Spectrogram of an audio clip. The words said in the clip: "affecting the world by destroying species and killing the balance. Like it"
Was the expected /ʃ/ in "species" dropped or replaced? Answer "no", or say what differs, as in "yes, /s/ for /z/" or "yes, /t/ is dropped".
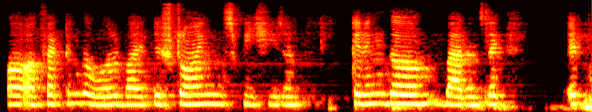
no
